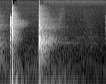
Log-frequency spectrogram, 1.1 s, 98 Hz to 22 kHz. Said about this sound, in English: Okay, clap sync. 3, 2, 1.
